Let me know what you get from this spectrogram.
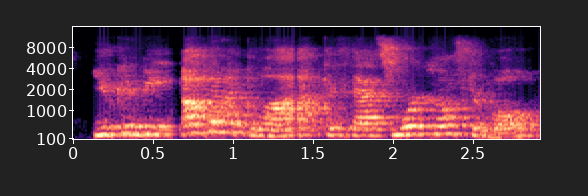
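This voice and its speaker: A woman is speaking. Strong room echo surrounds her voice. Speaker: yoga teacher. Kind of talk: instruction. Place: home room. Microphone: webcam.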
